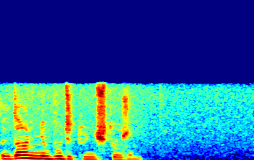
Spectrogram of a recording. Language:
Russian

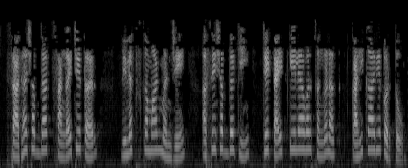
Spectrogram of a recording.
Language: Marathi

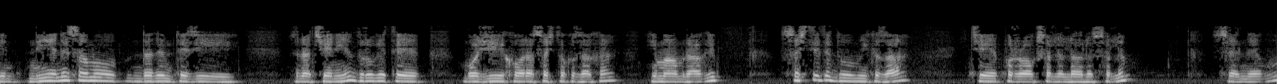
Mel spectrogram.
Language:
Bulgarian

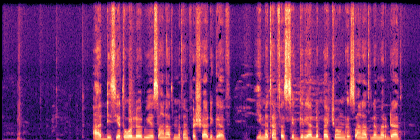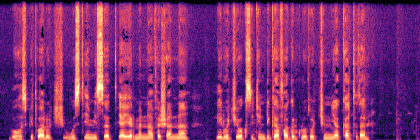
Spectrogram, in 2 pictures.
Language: Amharic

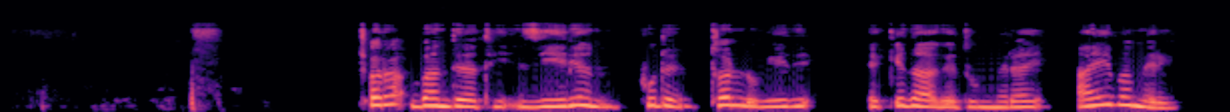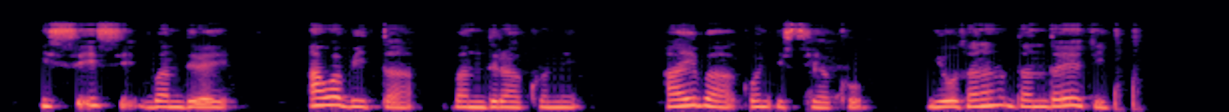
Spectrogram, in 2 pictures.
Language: Wolaytta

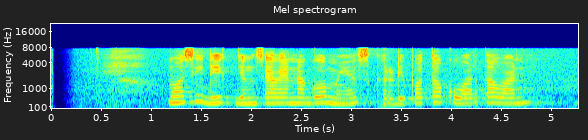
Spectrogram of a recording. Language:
Sundanese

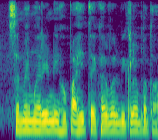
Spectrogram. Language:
Chhattisgarhi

